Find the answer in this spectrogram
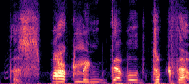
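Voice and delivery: croaking cry, very high-pitched and loud. Narrator reading Olaf Huldrickson's words aloud, in Olaf Huldrickson's croak. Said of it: "croaked Olaf Huldrickson".

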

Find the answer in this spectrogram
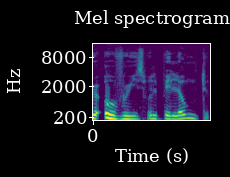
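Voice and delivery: put-on low, vague, unplaceable European accent. Speaker acts out what an imagined suitor will say, in a vague European accent. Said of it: "I can't tell where you're from, European accent".

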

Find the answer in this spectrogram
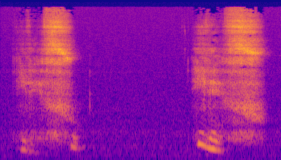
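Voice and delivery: slow, cracked, broken, hushed voice. Marthe, unable to cry, repeats the words to her uncle: slow, broken voice. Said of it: "d'une voix lente et cassée".

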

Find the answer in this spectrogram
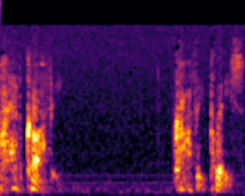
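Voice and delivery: very tense, breathy, hushed half-whisper. Telling a story, voicing a woman ordering coffee from the counter man, imitating a tense voice. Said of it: "in a very tense voice".

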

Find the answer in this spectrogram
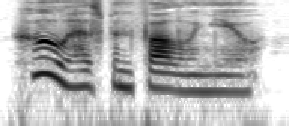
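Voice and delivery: gentle, kindly tone. Constance asks the girl who has been following her: gently. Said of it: "asked Constance gently".

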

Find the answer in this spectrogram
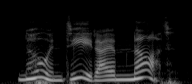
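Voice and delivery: earnest. The narrator answers a woman who asked if he is scornful: earnest. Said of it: "I answered earnestly".

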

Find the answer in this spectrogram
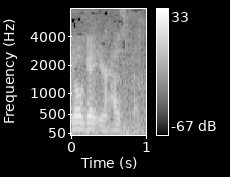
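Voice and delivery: acted kind, soft voice. Retelling what he says to the woman, retelling gentle, loving words. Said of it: "He says very gently and lovingly and kindly".

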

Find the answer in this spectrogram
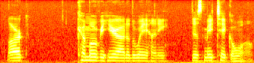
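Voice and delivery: with a chuckle. Rain's father motions lark over to watch the melee, with a chuckle. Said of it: "Rain's father replied with a chuckle".

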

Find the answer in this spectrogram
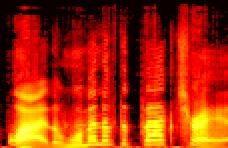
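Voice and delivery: scornful, very loud, drawn-out sneering. A narrator reads the sheriff answering the girl's question, sneering. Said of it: "he sneered".

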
